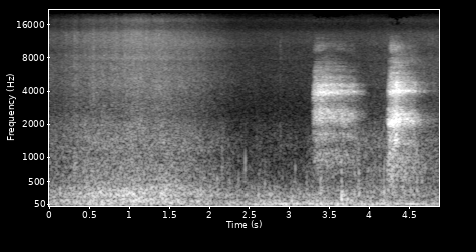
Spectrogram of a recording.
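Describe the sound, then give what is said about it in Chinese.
Ocean waves wash onto the shore at sunrise with a steady hiss, and two louder surges break in quick succession near the end. A faint wind rumbles underneath, and no one speaks. “大海啊，像是承载了所有人的美貌，一闪一闪的。”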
